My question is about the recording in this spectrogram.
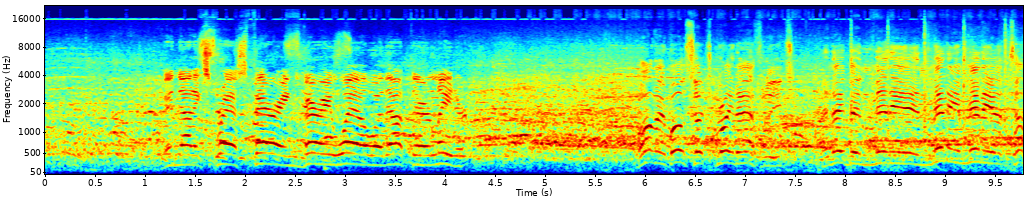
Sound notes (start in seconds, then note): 5.1 crowd cheering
